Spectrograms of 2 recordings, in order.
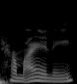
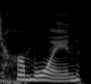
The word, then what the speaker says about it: Hermione: In Harry Potter, I used to think I'd never heard the word named Hermione. And so she was Hermoine for like ever until I saw the movie.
